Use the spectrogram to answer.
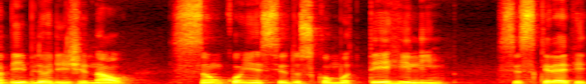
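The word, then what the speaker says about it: תהלים: no livro na Bíblia original são conhecidos como terim se escreve t e h i l i m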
